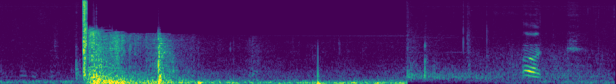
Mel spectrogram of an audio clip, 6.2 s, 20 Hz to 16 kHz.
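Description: A single shot from a .30-06 Mauser bolt-action rifle about a second in. It is followed by a long rolling echo, with a second sharp crack inside it about a second after the shot, and the echo dies away roughly three seconds later.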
